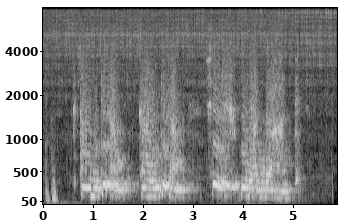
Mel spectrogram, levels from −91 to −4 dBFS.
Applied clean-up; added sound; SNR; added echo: none; Sink (filling or washing); 15 dB; none.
